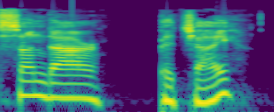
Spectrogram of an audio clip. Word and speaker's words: Sundar Pichai: Okay, which is Sundar Pichai.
